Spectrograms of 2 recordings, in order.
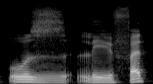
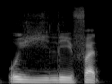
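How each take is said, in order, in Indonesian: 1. Huruf tengahnya bunyi Z. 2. Huruf tengahnya bunyi J. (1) "zai sukun" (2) "Bukan ujlifat"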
